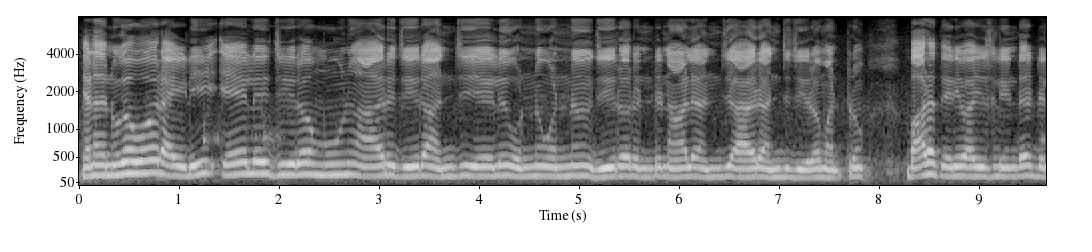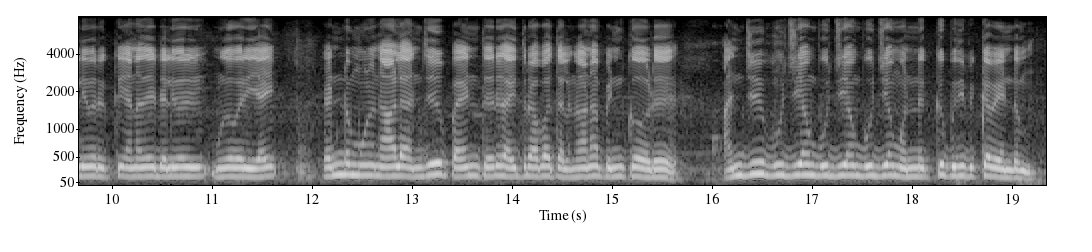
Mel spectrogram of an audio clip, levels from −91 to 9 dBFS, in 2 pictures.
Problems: none marked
